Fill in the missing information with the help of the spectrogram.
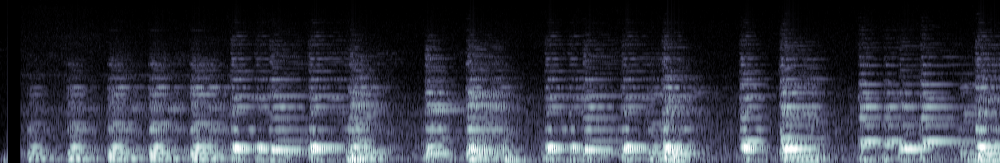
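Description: Piano music that starts abruptly, with short notes and chords struck in a steady rhythm.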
